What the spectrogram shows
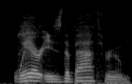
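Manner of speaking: plain phone-assistant voice. Retelling a scene where a phone speaks a signed question aloud, simple Siri voice. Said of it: "Like simple like Siri voice".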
